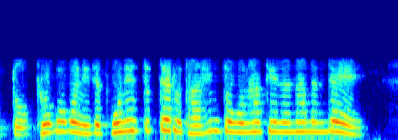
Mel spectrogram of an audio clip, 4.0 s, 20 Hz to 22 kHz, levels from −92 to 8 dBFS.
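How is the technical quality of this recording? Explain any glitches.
The speech carries plainly audible GSM full-rate codec damage from start to finish. Throughout, the voice has a buzzy, gravelly roughness, which fits the 13 kbps full-rate coder. It models the vocal tract as a filter and excites it with regularly spaced pulses, keeping only every third excitation sample, so fine detail becomes coarse grit. On a spectrogram, energy stops sharply at about 3.9 kHz, and harmonics look smeared and grainy rather than cleanly striated.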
